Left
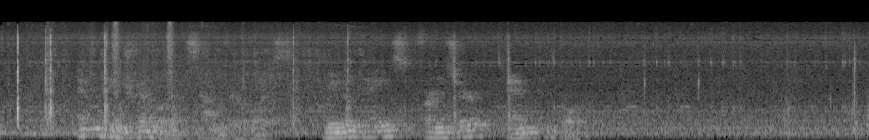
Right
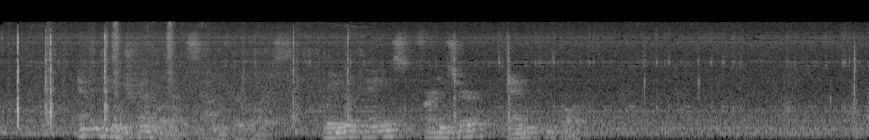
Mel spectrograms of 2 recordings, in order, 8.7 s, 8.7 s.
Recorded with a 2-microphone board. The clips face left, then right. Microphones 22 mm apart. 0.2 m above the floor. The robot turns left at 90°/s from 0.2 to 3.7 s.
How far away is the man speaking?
About 1.1 m.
